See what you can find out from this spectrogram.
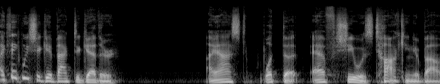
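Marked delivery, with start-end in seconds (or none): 0.0-1.2 high, cheery, seemingly ironic tone. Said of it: "in a cheery, seemingly ironic tone".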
